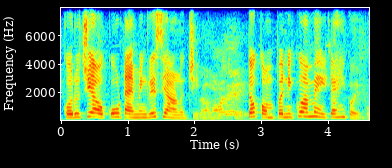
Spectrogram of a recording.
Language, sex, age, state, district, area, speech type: Odia, female, 18-30, Odisha, Koraput, urban, spontaneous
